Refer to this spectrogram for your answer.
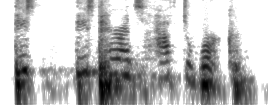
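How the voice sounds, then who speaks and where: A woman's fairly high-pitched, somewhat breathy voice with a dark, mellow tone. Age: 60s. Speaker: resident speaking at public comment. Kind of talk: public comment at town hall. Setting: town hall meeting. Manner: emotional, pleading.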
